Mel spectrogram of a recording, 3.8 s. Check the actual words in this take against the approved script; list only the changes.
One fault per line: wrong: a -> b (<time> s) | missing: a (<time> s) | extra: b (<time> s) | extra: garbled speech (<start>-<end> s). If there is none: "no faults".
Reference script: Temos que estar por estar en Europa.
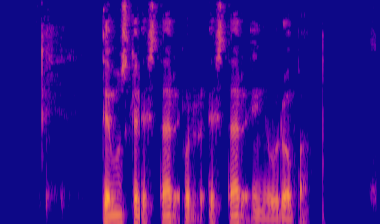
no faults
